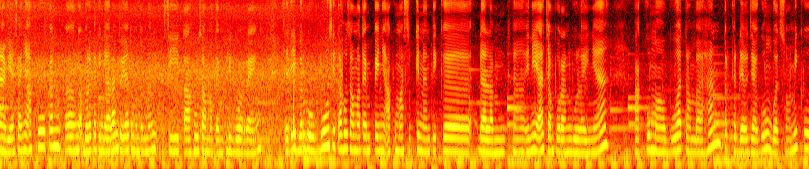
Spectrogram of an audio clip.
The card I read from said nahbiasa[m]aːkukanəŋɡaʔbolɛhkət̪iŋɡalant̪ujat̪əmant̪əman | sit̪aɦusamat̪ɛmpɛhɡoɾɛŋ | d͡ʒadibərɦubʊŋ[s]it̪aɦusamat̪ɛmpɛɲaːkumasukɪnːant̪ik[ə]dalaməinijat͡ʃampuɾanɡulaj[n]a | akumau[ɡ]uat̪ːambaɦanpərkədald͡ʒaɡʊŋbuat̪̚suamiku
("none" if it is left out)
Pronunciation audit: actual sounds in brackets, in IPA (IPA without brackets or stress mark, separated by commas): ɲ, s, ə, ɲ, b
